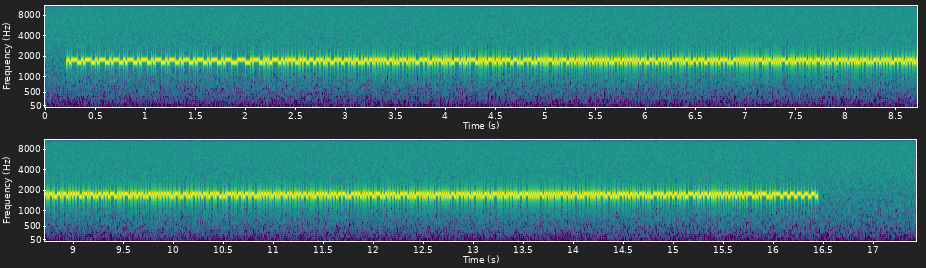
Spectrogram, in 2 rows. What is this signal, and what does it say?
NAVTEX (SITOR-B), 100 baud, 170 Hz shift, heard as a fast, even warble, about 1700 Hz centre. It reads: ZCZC FB17 NAV WARNING 199. WRECK IN PSN 17-28S 151-01E. WIDE BERTH REQUESTED. NNNN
